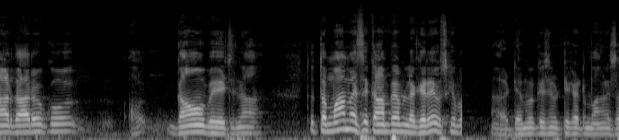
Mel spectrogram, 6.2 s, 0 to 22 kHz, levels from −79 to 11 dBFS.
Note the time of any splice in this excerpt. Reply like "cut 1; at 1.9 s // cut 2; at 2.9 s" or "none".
cut 1; at 4.5 s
